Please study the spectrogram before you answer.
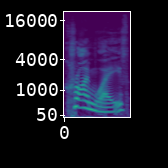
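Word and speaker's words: Crymwav: this is um this is right there it's pronounced crime wave but they're actually it's spelled Crim wav c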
